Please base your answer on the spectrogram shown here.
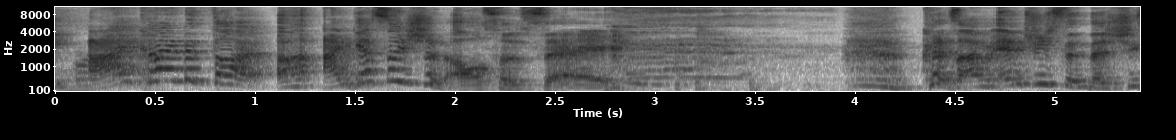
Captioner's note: laughs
